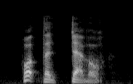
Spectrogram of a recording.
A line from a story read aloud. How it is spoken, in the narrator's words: grumbled the Acting Justice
